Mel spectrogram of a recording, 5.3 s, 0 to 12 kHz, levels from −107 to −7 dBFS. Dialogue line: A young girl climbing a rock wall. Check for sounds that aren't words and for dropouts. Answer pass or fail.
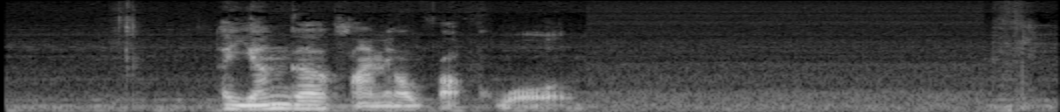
pass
